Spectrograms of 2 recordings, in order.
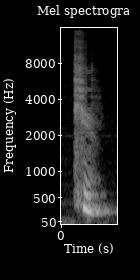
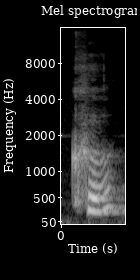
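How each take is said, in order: First: The consonant is soft, palatalized. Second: The consonant is hard, not palatalized. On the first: "soft K" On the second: "hard K"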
